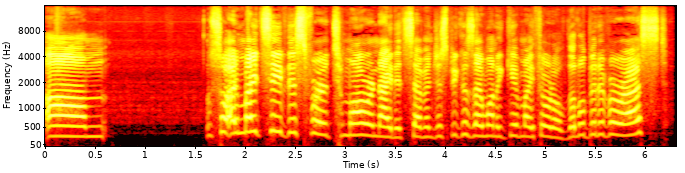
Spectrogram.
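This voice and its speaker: A woman's voice: high voice, a little fast, bright, forceful tone, no room sound. A young woman game streamer reading a visual novel aloud and breaking off into chatty asides to her viewers, her voice strained from hours of talking. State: losing her voice.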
